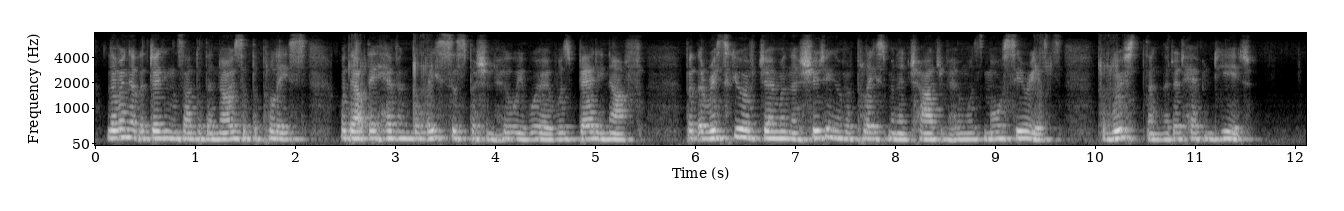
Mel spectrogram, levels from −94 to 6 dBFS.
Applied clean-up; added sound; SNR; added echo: neural separator model SepFormer DNS4.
